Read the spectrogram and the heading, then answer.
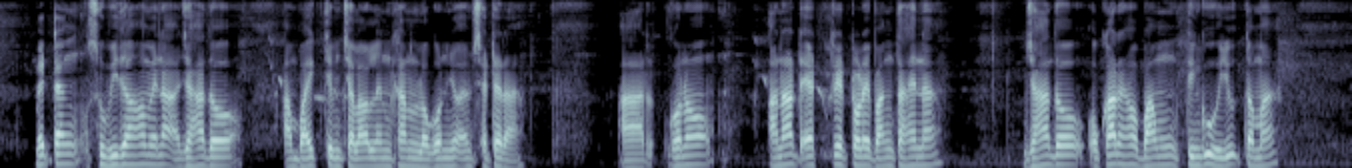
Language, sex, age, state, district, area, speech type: Santali, male, 30-45, West Bengal, Jhargram, rural, spontaneous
